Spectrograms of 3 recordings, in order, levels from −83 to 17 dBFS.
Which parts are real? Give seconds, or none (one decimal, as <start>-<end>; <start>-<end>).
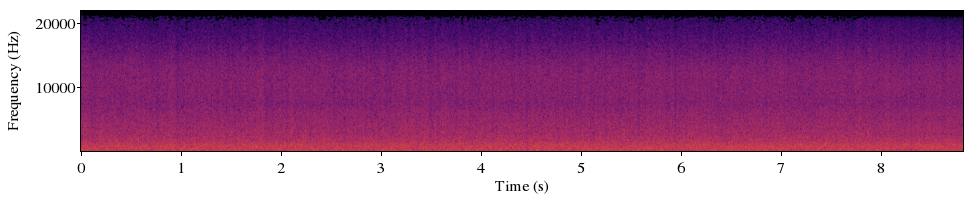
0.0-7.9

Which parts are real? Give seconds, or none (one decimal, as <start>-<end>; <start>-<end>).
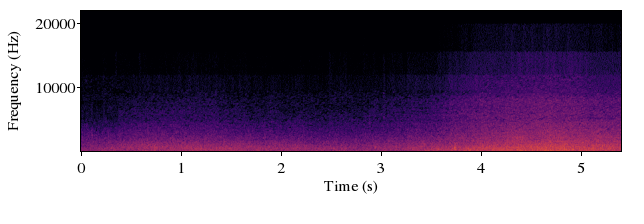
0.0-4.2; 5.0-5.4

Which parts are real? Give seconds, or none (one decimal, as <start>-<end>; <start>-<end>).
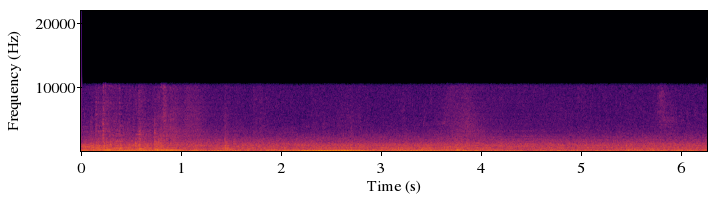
0.0-0.9; 1.6-3.7; 4.8-6.3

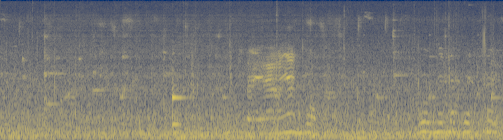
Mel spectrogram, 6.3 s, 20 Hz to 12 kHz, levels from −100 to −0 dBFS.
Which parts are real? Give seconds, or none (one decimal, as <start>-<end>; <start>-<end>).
0.0-0.5; 4.3-6.3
